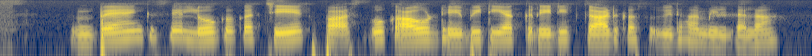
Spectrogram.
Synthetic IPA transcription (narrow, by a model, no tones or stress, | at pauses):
bɛ̃ːŋkseloːɡkat͡ʃeːkpaːsbʊkaːʊɾɖeːbɪʈjakɾeːɖɪʈkaːɾɖkasʊʋɪd̪ʱamɪld͡ʒəlaː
